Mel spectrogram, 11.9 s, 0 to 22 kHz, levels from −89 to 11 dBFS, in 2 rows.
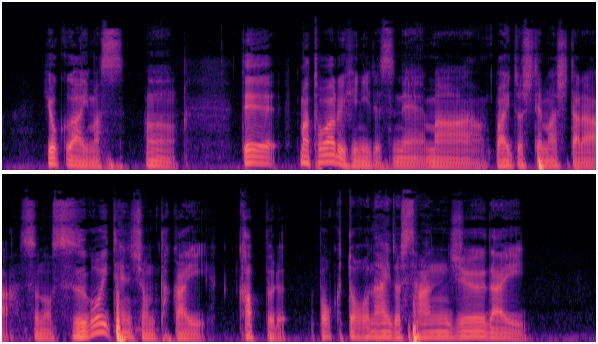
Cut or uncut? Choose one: cut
